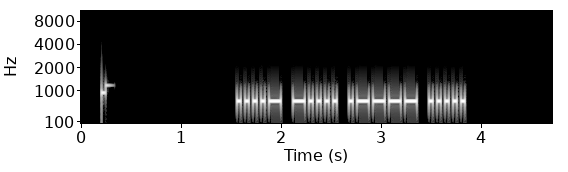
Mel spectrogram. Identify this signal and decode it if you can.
Morse code, heard as a keyed tone, about 29 wpm, 700 Hz. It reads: 4615
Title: Four Challenging Letter-Number Combinations 30wpm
